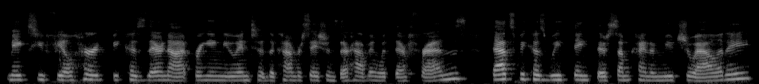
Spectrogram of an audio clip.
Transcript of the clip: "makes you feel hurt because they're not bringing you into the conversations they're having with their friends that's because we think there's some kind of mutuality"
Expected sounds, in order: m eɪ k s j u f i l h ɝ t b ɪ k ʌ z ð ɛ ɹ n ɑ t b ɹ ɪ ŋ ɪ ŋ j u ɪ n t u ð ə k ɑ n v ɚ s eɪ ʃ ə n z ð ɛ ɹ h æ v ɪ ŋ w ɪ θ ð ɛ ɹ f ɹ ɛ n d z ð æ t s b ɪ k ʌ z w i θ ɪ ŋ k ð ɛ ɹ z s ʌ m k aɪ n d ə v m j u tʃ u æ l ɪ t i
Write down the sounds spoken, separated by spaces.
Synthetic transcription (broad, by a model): m eɪ k s j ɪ f i l h ɝ t b ɪ k ʌ z ð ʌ ɹ n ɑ t b ɹ ɪ ŋ ɪ ŋ j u ɪ n t u ð ə k ɑ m v ɚ s eɪ ʃ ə n z ð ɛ ɹ h æ v ɪ ŋ w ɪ ð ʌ ɹ f ɹ ɛ n d z ð æ t s b ɪ k ʌ z w i θ ɪ ŋ k ð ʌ ɹ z s ʌ m k aɪ n d ə v m j u tʃ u æ l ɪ t i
